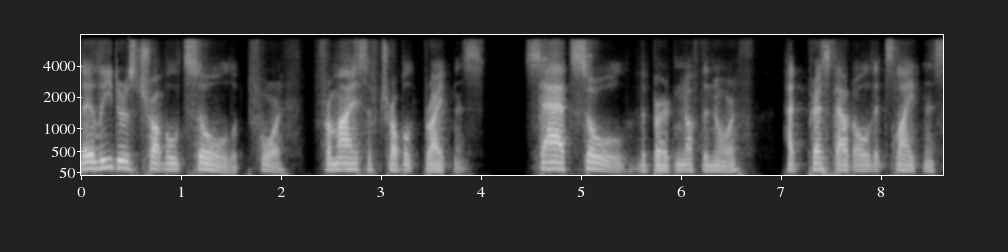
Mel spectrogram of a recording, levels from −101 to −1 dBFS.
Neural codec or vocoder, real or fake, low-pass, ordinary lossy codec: codec, 16 kHz, 0.7 kbps, FocalCodec; fake; 7.2 kHz; AAC, 32 kbps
